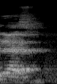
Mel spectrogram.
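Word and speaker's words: wrist: अब आप खुद देखिए आप खुद क्या कह रही है, रेस्ट, क्योंकि डब्ल्यू इज साइलेंट।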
